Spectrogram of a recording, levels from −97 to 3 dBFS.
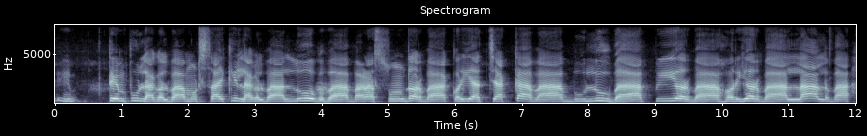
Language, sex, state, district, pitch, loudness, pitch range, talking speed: Bhojpuri, female, Bihar, East Champaran, 210 Hz, -16 LUFS, 200-230 Hz, 125 wpm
